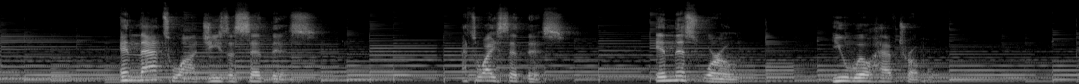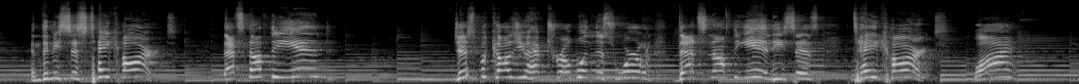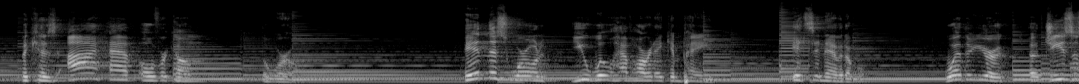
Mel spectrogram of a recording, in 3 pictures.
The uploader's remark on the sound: Here is a rebroadcast of our service from June 20th, 2021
